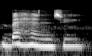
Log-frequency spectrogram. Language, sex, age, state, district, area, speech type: Kashmiri, female, 18-30, Jammu and Kashmir, Kupwara, urban, spontaneous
